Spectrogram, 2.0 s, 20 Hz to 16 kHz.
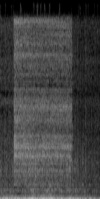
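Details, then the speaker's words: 1967 Dodge D100 being revived, after a vacuum leak fix and idle screw adjustment: deep steady idle with a brief rough patch as it advanced, quickly settling into an even beat; no apparent water leaks, running great. "how it ran like crap for a second it advanced we don't have any apparent water leaks and it's running great awesome"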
